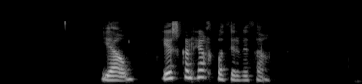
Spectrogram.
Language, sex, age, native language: Icelandic, female, 30-39, Icelandic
